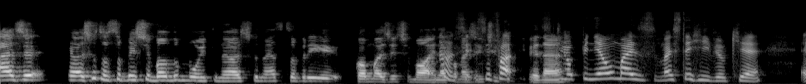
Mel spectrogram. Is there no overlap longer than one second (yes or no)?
no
